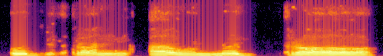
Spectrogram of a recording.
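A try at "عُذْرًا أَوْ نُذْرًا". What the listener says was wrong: Yang pertama ada sedikit pantulan. Jangan pantul, mengalir, tapi jangan ada zatnya. Ron.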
